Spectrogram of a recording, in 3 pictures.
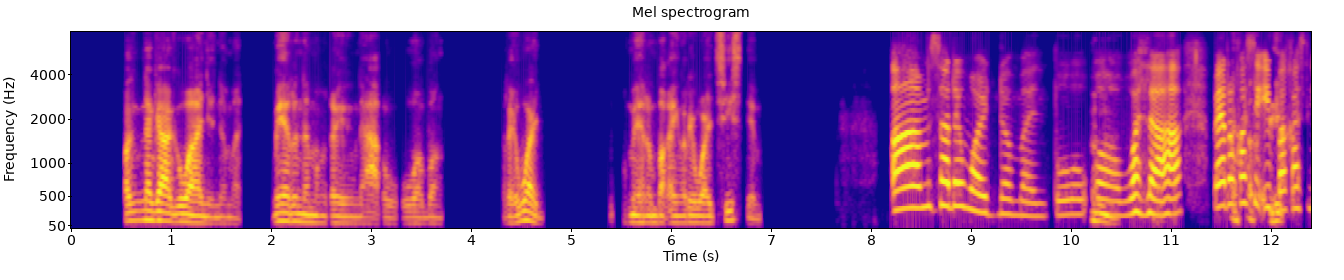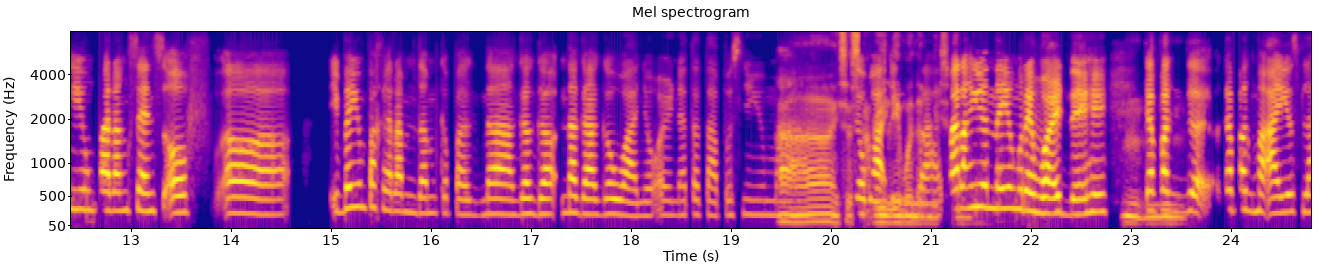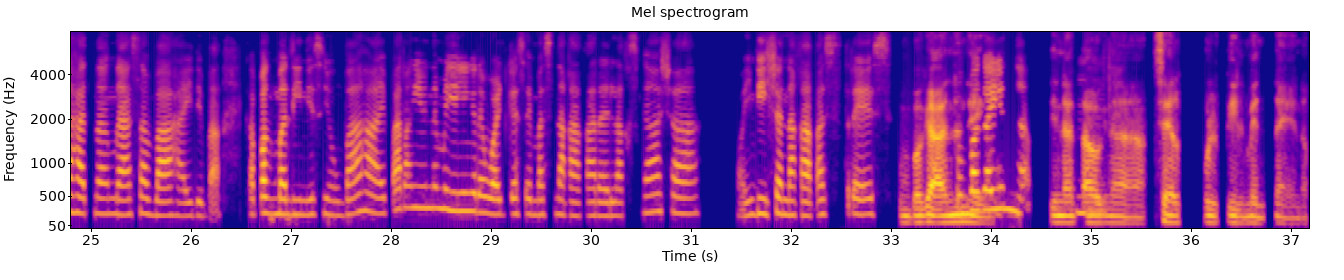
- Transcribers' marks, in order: in English: "reward system?"; chuckle; laughing while speaking: "Okey"; laughing while speaking: "eh"
- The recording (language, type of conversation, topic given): Filipino, podcast, Paano ninyo inaayos at hinahati ang mga gawaing-bahay sa inyong tahanan?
